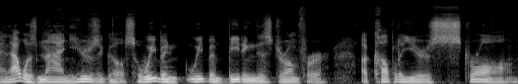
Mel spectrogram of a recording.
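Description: A man with a plain, everyday voice and an American accent speaks at a moderate pace with fairly low pitch and fairly even intonation, in a very clean recording with a silent background. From expat childhood in France, American parents. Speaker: environmental advocacy leader. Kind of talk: radio interview.

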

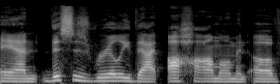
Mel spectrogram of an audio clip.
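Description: A man with a plain, everyday voice speaks at a fairly slow pace and a fairly high pitch. His intonation is fairly even, and the recording is very clean with a silent background. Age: 20s. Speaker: podcast co-host, hearing care provider. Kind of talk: educational podcast discussion.

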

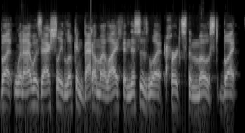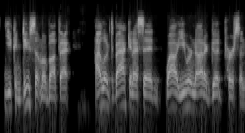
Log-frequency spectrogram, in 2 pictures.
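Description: Recorded dry and close with no echo, a plain, everyday voice moves at a moderate pace. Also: man, very even loudness. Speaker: author and co-host. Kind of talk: casual chat.

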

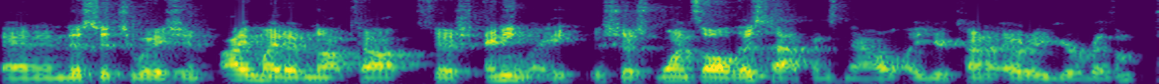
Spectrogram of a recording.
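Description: With an Ontario accent, a man at medium pitch talks at a fairly quick pace with fairly even intonation and hardly any pauses. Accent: Canadian (Ontario). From Canada, Ontario (north of Toronto). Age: 30s. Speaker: professional bass angler. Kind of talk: casual interview chat.

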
